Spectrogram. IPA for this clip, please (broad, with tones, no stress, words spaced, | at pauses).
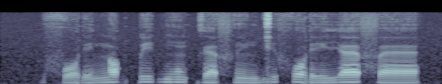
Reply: fo˨ɾi˧nɔ˦k͡pi˦ ɡũ˦˨kɛ˨˦fĩ˧ ɡi˦fo˦˨ɾi˧ jɛ˦fɛ˧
